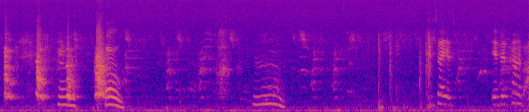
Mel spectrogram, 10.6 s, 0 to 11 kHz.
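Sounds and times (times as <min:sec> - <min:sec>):
dog barking: 0:00.0 - 0:02.7, 0:03.3 - 0:04.9, 0:06.0 - 0:07.1, 0:09.1 - 0:10.0
speech: 0:01.2 - 0:02.6, 0:05.0 - 0:05.8, 0:08.8 - 0:09.2, 0:09.8 - 0:10.5.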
